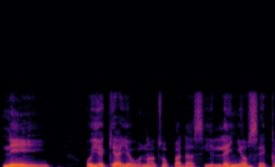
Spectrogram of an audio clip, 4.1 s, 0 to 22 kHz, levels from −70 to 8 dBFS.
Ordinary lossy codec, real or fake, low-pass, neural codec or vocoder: none; fake; 9.9 kHz; vocoder, 22.05 kHz, 80 mel bands, WaveNeXt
